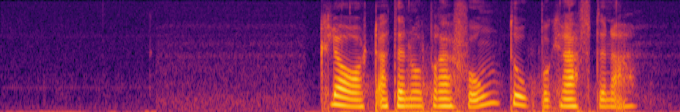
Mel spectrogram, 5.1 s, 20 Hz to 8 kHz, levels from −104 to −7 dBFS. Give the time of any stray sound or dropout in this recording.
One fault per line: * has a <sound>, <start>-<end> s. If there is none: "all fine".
all fine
